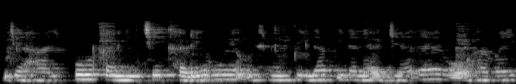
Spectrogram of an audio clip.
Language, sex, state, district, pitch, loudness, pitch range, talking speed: Hindi, female, Chhattisgarh, Raigarh, 205 Hz, -17 LUFS, 195-220 Hz, 175 wpm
